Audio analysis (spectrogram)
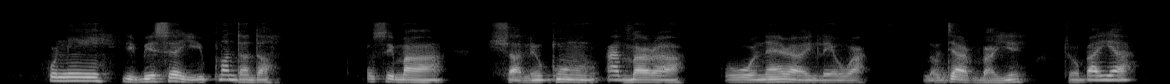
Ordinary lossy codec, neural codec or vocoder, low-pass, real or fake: MP3, 64 kbps; codec, 16 kHz, 1 kbps, X-Codec, WavLM features, trained on Multilingual LibriSpeech; 7.2 kHz; fake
